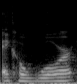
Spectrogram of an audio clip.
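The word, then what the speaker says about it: ACOWAR: I say obviously cuz it's a court of wings and ruin but it is pronounced like echo war.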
